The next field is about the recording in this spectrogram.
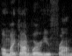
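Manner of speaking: usual speaking voice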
